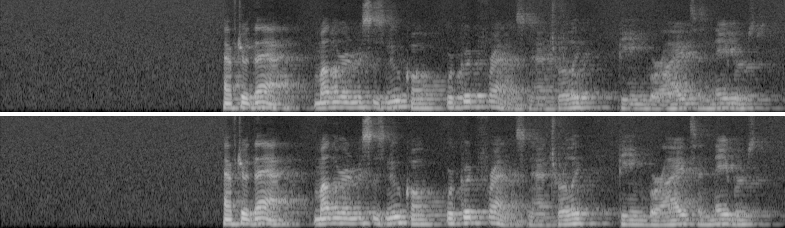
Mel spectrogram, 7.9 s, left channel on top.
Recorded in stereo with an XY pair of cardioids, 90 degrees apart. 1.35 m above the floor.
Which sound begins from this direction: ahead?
A man speaking, at 2.2 s.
